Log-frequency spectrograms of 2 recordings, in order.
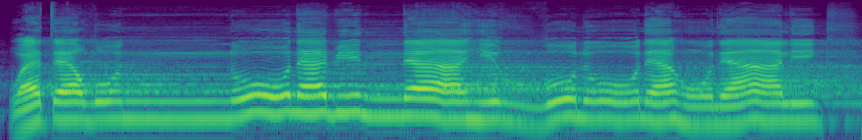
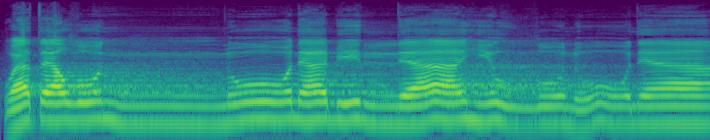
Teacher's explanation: Jadi ketika wasal tuhdaf, dihilangkan alifnya. Wa tathbutu waqfan, menetapkan ketika kita berhenti di situ.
